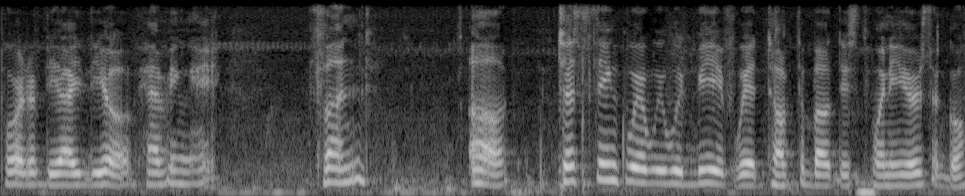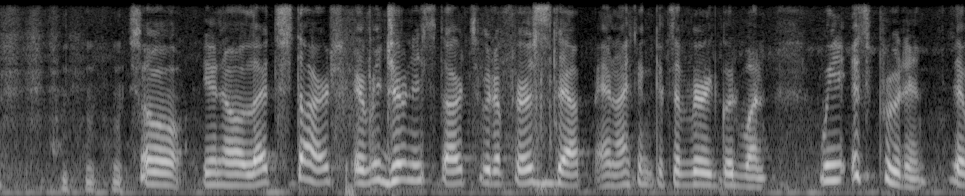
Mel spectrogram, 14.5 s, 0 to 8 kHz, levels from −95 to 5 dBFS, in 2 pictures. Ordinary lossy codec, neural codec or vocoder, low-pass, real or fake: Opus, 64 kbps; codec, 16 kHz, 16 kbps, FunCodec, trained on LibriTTS, 50 frames a second; 7.2 kHz; fake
